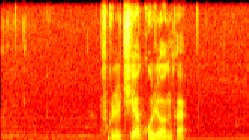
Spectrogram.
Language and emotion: Russian, neutral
